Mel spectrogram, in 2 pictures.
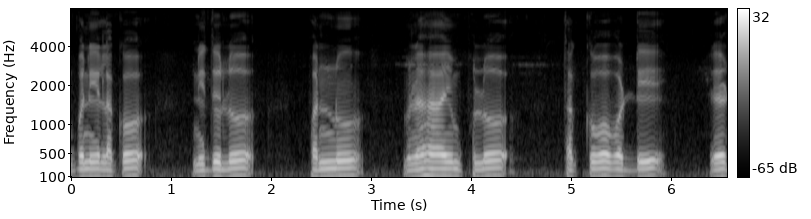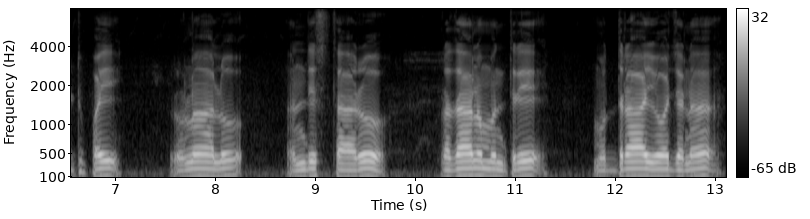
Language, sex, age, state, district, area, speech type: Telugu, male, 45-60, Andhra Pradesh, Annamaya, rural, spontaneous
